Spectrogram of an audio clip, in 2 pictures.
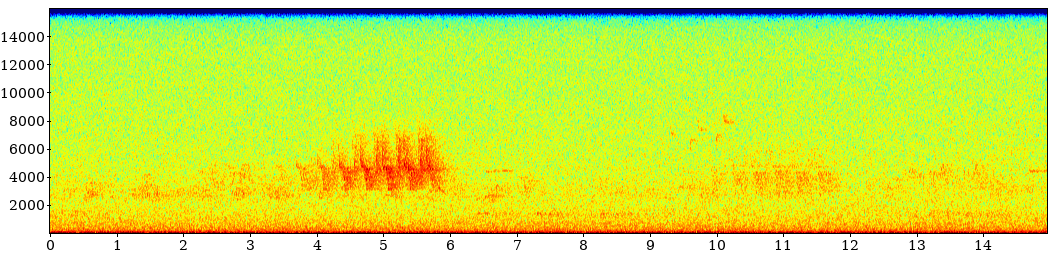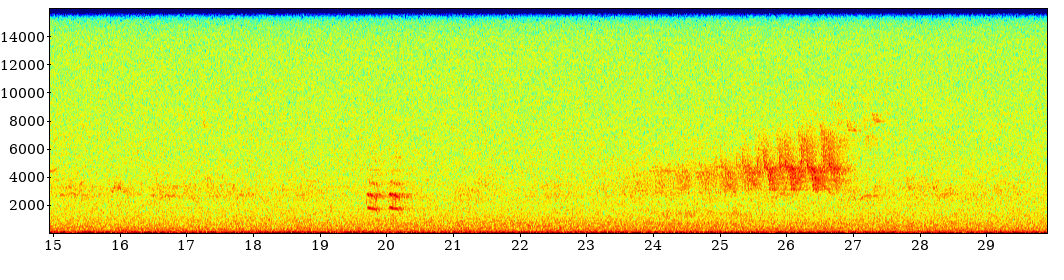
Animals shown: Blackburnian Warbler (Setophaga fusca), Red-eyed Vireo (Vireo olivaceus), Blue Jay (Cyanocitta cristata), Black-throated Green Warbler (Setophaga virens), Ovenbird (Seiurus aurocapilla)

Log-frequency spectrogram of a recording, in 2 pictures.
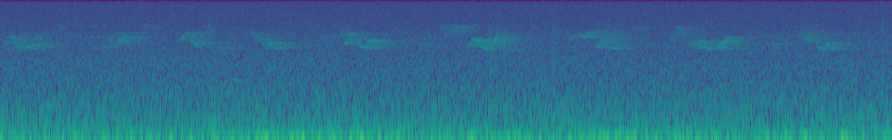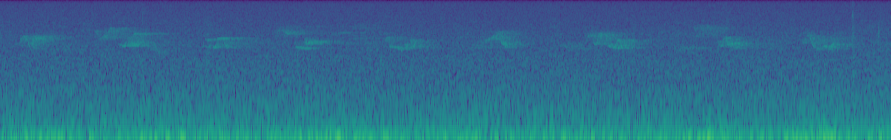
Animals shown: Red-eyed Vireo (Vireo olivaceus), Black-throated Green Warbler (Setophaga virens)

